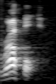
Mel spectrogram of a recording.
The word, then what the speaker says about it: REPL: you're being me asking yourself well what's a rebel and that is how you pronounce rebel by the way you probably if you use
